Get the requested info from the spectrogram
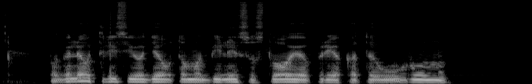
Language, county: Lithuanian, Vilnius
